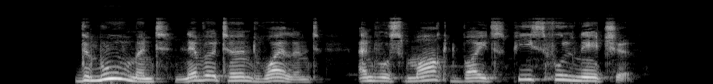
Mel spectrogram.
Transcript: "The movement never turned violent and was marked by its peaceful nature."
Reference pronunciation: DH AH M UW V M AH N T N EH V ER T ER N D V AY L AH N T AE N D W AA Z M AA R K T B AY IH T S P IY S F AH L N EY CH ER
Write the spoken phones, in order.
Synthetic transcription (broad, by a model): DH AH M UW V M AH N T N EH V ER T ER N D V AY L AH N T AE N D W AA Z M AA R K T B AY IH T S P IY S F AH L N EY CH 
